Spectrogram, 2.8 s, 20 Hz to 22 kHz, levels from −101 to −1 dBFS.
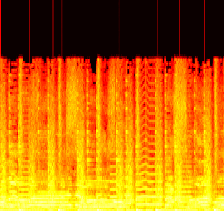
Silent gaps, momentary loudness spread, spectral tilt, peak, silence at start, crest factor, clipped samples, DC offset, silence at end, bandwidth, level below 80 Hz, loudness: none; 2 LU; -3.5 dB/octave; 0 dBFS; 0 s; 10 dB; under 0.1%; under 0.1%; 0 s; 16.5 kHz; -20 dBFS; -10 LUFS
